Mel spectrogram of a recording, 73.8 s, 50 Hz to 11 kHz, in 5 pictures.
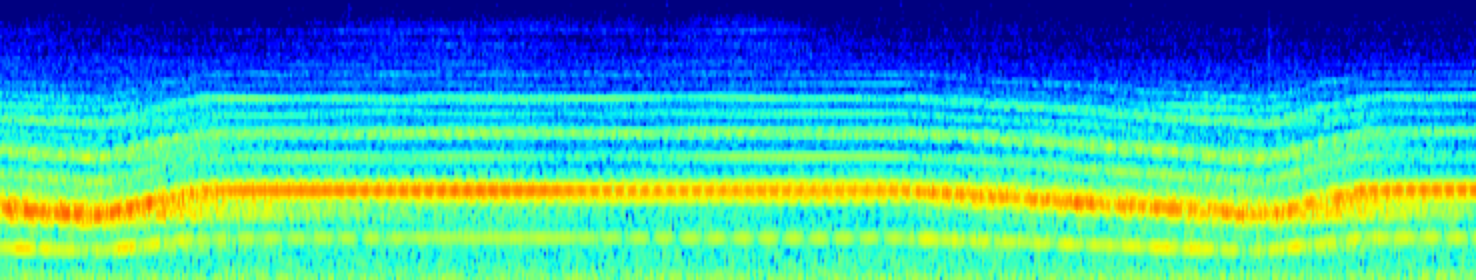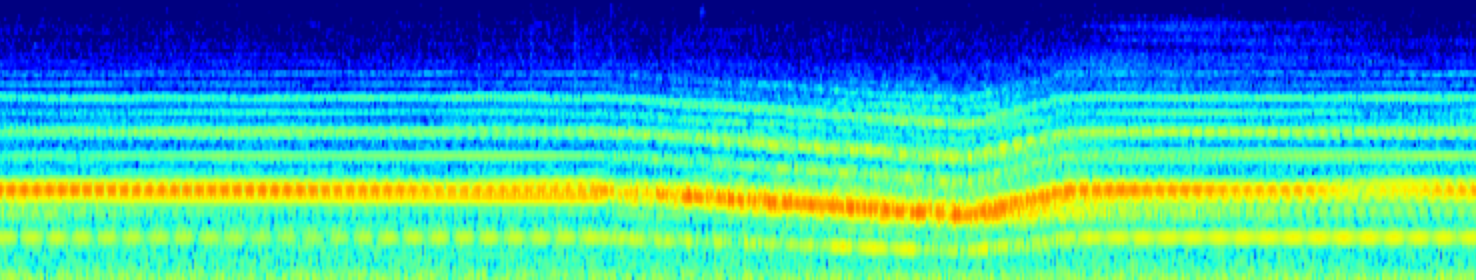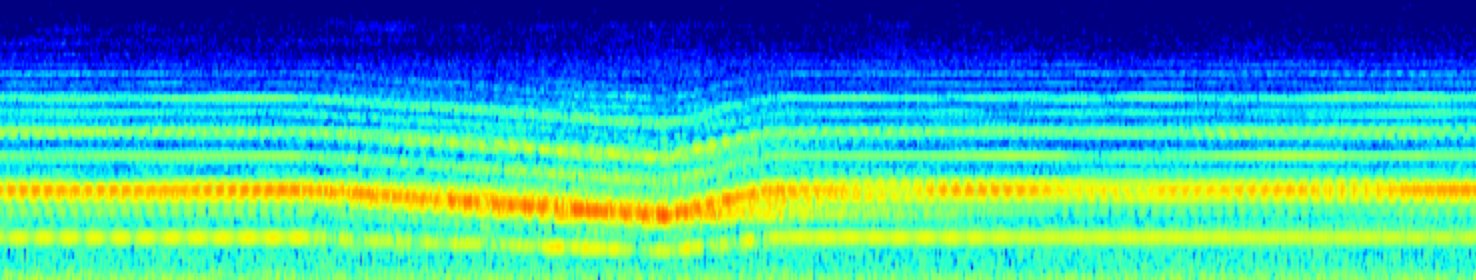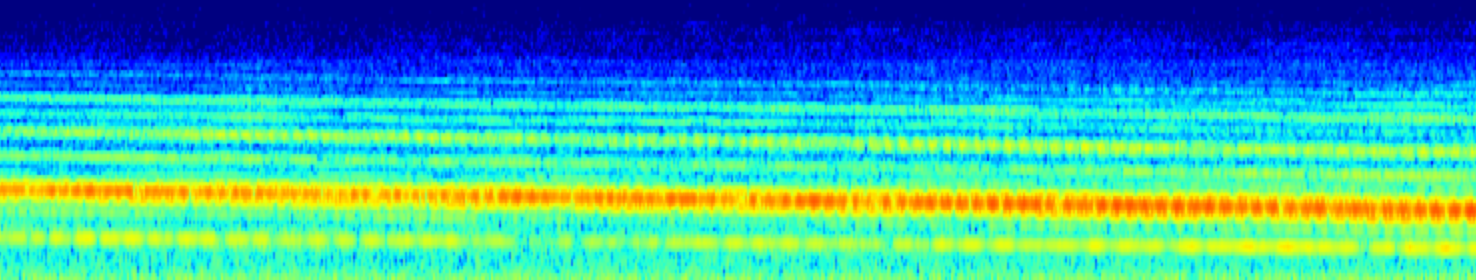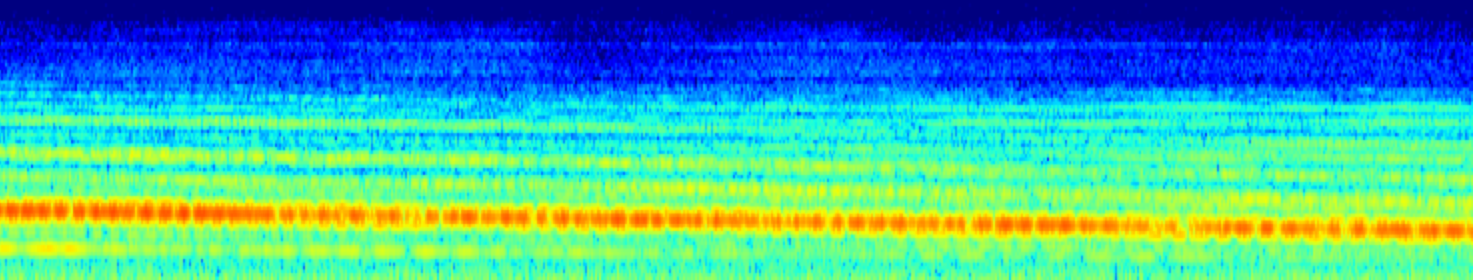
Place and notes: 1er mercredi du mois
Couple ORTF DPA 4022 +Rycotte windjammer + SONOSAX + R4 PRO
La Rochelle, France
